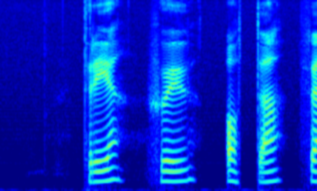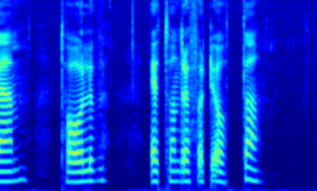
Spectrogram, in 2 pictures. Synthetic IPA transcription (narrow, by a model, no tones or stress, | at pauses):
t̪ʰɾeː | ɧʉ̟ː | ʔɔt̪ːa | fɛm | t̪ʰɔlv | ɛt̪ːhɵnd̪ɾafœʈːɪ̰ɔt̪ːa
